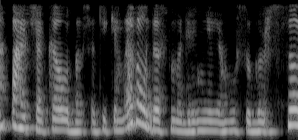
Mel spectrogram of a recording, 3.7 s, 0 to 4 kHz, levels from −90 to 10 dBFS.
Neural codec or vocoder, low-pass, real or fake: codec, 44.1 kHz, 3.4 kbps, Pupu-Codec; 3.6 kHz; fake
